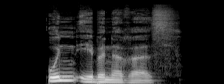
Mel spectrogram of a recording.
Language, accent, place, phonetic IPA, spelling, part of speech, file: German, Germany, Berlin, [ˈʊnʔeːbənəʁəs], unebeneres, adjective, De-unebeneres.ogg
- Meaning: strong/mixed nominative/accusative neuter singular comparative degree of uneben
